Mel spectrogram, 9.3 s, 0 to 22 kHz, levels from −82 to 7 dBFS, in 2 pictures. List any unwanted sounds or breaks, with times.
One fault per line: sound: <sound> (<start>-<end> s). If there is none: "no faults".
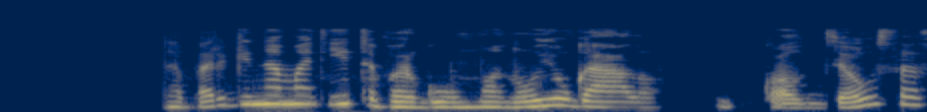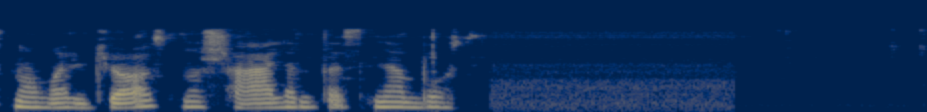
no faults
